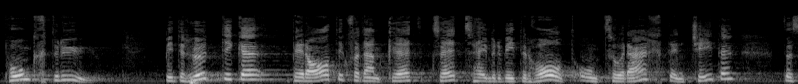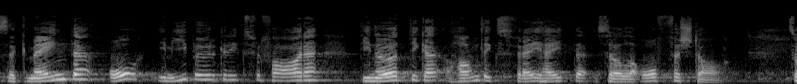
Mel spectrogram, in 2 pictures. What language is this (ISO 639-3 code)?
gsw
